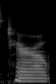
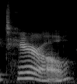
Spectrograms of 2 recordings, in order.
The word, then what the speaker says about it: tarot: she said it's to actually the correct pronunciation is taro but in the US we've Americaized so many words, English words, French words, what have you.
